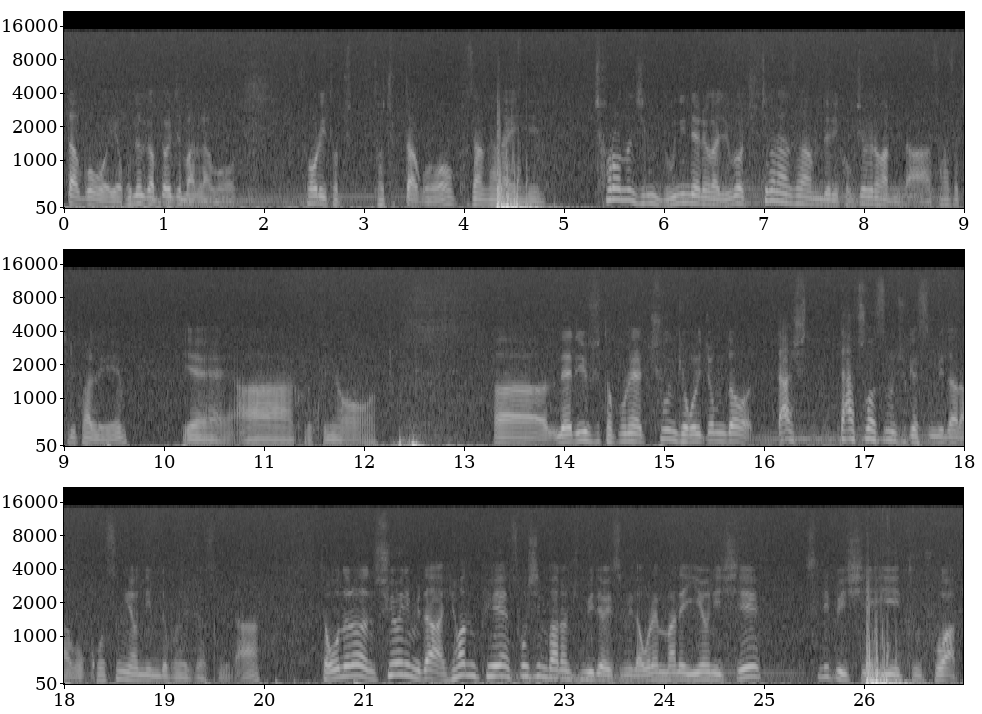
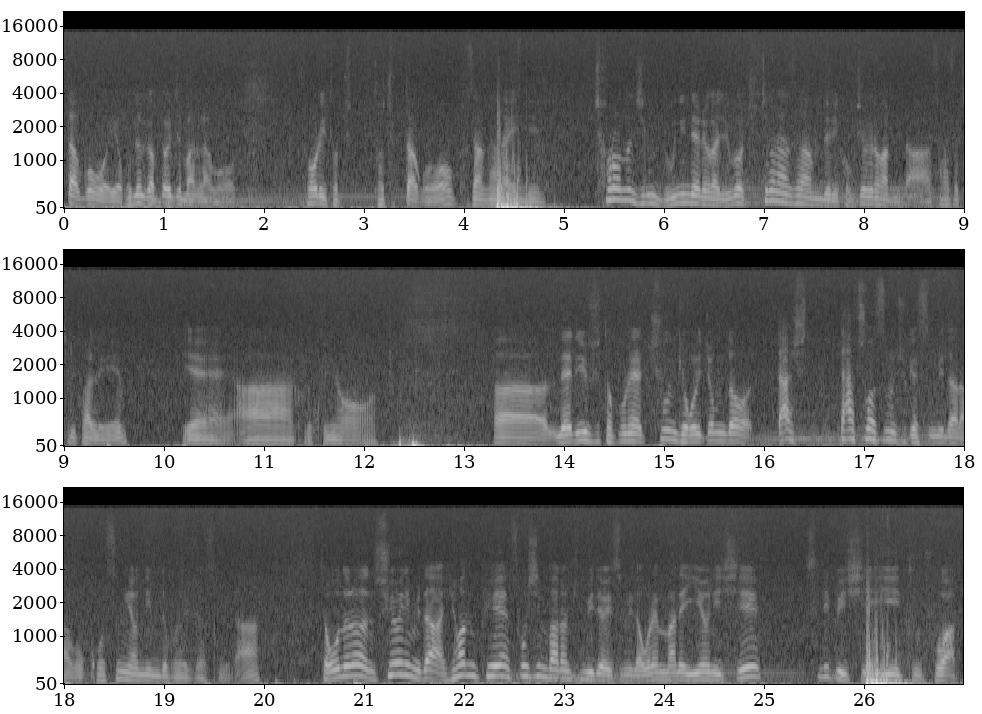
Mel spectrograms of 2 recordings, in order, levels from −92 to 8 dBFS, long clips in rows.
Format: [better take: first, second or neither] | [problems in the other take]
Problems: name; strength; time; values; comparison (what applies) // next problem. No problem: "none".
neither | hiss; loud; throughout; 2 dB below the speech; the same in both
